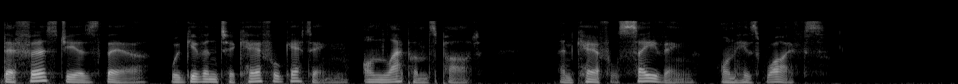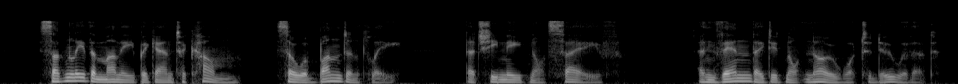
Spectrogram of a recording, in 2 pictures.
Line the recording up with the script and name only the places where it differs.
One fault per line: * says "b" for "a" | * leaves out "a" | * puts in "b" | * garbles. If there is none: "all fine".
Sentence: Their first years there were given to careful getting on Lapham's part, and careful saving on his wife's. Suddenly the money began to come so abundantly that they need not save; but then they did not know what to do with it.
* says "she" for "they"
* says "and" for "but"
